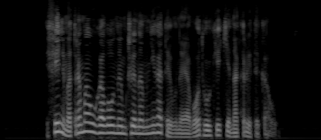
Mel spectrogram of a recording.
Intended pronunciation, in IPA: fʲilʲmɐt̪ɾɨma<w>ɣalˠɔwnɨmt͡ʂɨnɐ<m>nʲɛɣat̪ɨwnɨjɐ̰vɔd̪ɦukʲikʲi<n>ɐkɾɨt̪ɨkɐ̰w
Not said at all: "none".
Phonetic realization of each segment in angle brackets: w, m, n

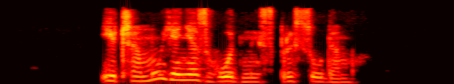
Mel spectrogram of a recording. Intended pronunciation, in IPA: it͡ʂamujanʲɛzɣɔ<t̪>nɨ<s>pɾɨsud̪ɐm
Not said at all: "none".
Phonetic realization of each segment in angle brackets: d̪, s

